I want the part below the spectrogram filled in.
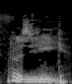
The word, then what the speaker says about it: Feige: Is it Feige or Feige? – Feige. – Feige, I think. – Yeah, it rhymes with Teague. – Yeah. If it were Feige, well, I would assume This is definitely the Avi Arad administration when Avi Arad was mainly in charge of this.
